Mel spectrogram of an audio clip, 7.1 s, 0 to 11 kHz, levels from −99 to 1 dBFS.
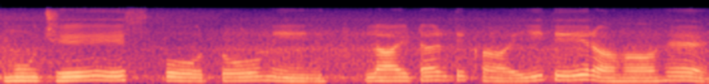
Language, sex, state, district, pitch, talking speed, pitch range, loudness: Hindi, male, Madhya Pradesh, Umaria, 150 Hz, 75 wpm, 135-160 Hz, -17 LUFS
